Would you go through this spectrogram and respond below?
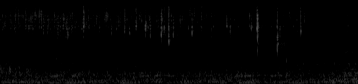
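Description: The last water trickling from a house tap pipe during a water shortage, faint dripping and splashing in a sink with irregular small drops over a soft hiss.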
